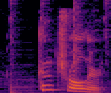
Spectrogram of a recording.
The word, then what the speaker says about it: controller: E a gente fala controller, controller. A sílaba tônica é tro, então a primeira sílaba vai vir com o som de vogal do schwa, controller.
